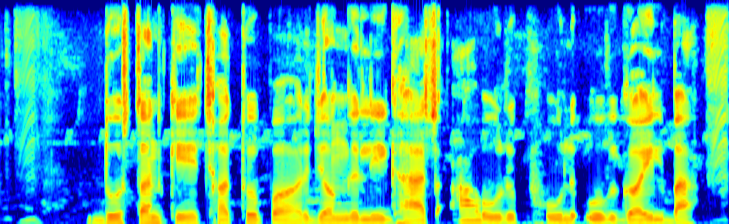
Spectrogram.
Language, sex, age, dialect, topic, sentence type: Bhojpuri, male, <18, Southern / Standard, agriculture, question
